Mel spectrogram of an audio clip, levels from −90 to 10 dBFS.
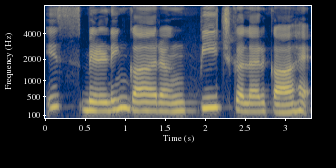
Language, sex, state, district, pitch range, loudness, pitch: Hindi, male, Haryana, Charkhi Dadri, 175-240 Hz, -14 LUFS, 185 Hz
